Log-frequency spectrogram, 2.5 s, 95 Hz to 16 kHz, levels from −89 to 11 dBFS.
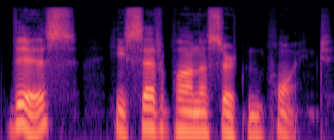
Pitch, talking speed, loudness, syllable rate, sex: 135 Hz, 165 wpm, -18 LUFS, 4.1 syllables/s, male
